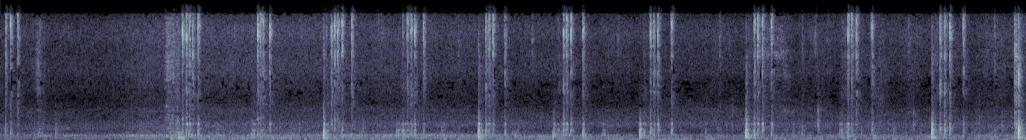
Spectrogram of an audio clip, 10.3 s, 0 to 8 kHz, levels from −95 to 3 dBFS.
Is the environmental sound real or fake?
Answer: real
